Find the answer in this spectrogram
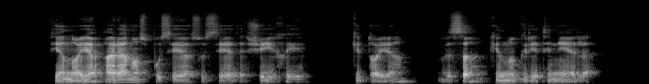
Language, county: Lithuanian, Telšiai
